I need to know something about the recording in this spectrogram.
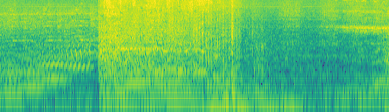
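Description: A crackling electronic glitch sound bursts out.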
